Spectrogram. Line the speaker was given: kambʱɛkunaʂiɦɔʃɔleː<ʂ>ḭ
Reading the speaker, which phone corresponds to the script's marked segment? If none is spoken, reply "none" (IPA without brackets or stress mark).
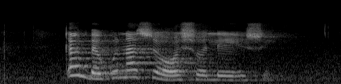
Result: ʂ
